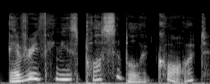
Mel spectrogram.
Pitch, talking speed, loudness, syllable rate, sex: 180 Hz, 145 wpm, -18 LUFS, 5.2 syllables/s, male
